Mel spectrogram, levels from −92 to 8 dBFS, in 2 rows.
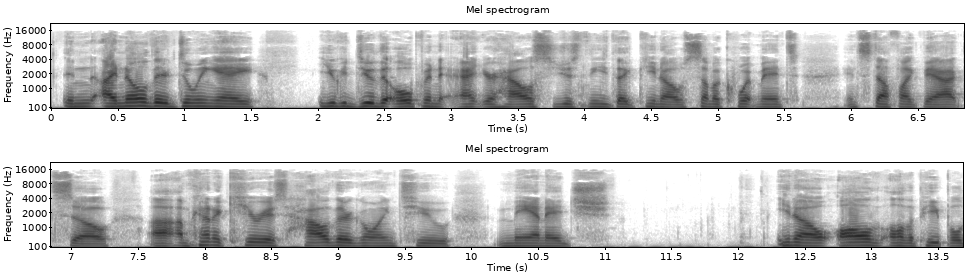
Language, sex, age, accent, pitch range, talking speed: English, male, 30-49, American, 120-145 Hz, 190 wpm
